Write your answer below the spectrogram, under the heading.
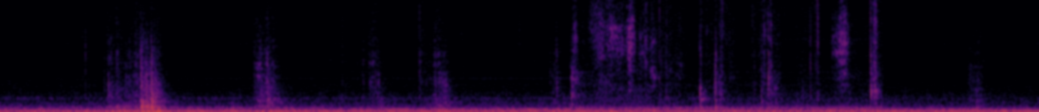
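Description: Scattered small scrapes and clicks of hands working wet plaster from a bucket, over a faint steady hum.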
